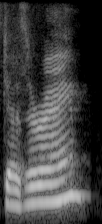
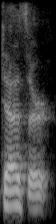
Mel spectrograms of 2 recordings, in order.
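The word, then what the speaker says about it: Deseret: It's Desiree. I was calling it desert. I didn't know how to pronounce it.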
